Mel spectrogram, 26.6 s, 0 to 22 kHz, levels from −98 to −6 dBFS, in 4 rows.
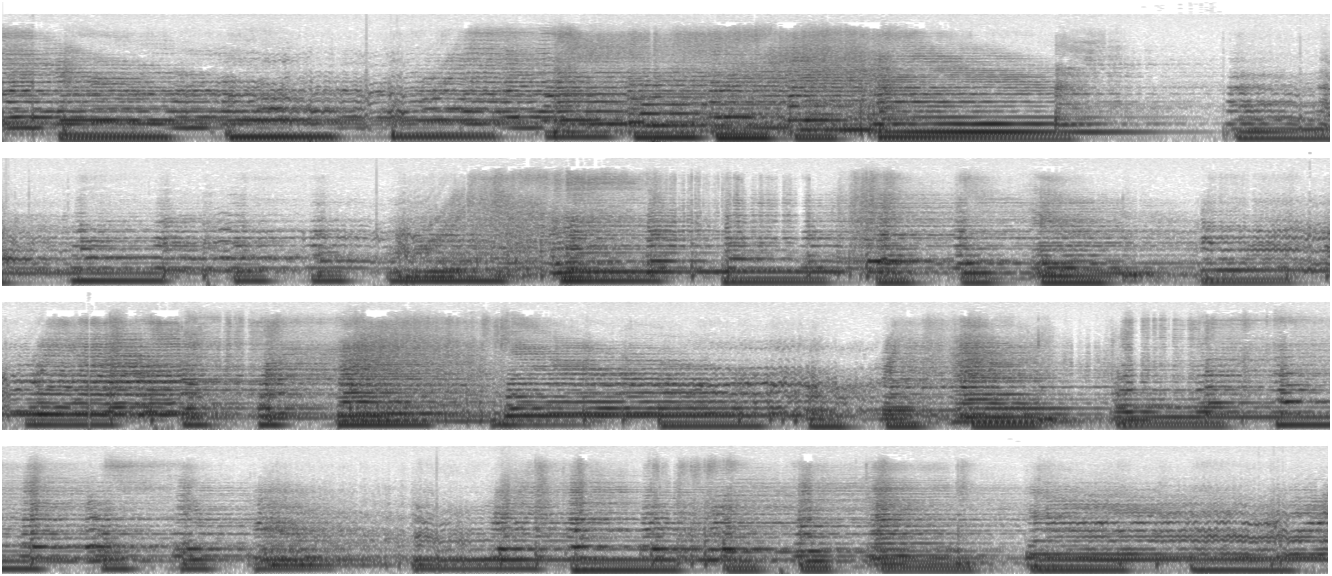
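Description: Nothing stood out on listening; no technical fault could be heard anywhere in the clip.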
